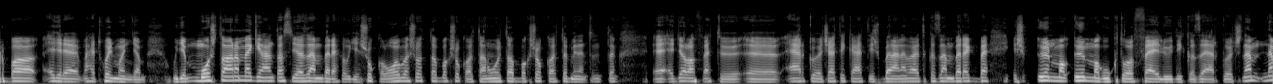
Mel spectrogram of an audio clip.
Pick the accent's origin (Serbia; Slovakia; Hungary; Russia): Hungary; Budapest; Pesti vagyok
